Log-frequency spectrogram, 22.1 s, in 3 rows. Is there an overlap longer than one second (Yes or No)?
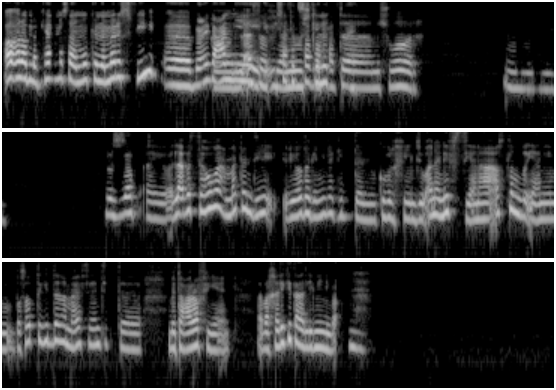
Yes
